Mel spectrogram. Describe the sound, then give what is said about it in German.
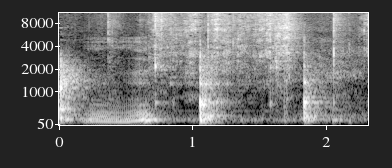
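Grated parmesan being mixed into a quiche filling in a bowl: soft stirring and scraping, with a few sharp clinks of a utensil against the bowl. “So, das vermische ich schon mal ein bisschen. Sehr schön. So, dann kommen 50 Gramm Parmigiano, gerieben da rein.”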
